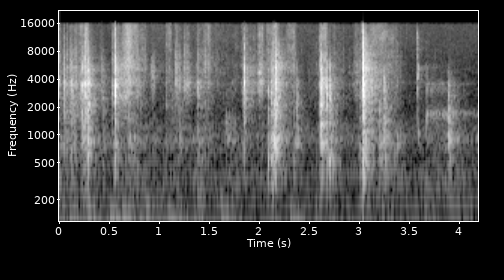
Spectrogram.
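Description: A folded sheet of paper being unfolded and handled, with a string of irregular crackles and ticks that die away near the end.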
